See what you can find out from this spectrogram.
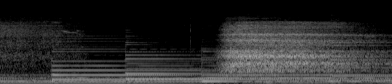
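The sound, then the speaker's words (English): A deep breath taken during a guided relaxation exercise: a broad, airy rush of breath swells midway and lingers over a sustained, steady tonal drone. “Fill up your chest and belly, deep dragon breath in and out.”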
